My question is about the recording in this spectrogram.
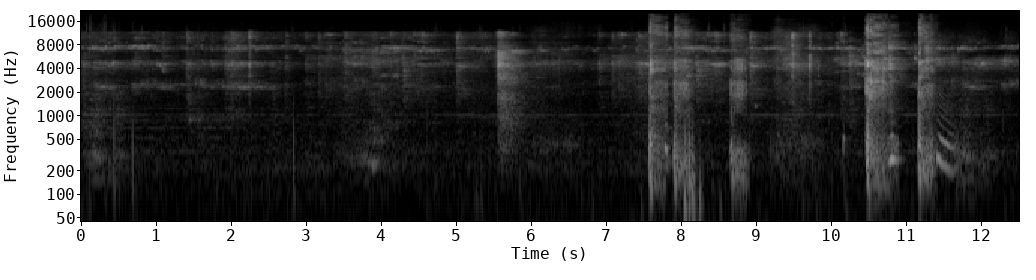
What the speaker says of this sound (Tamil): சாரி கேஸ், கொஞ்சம் இருமல்.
